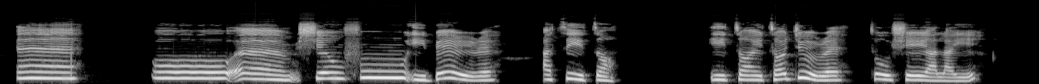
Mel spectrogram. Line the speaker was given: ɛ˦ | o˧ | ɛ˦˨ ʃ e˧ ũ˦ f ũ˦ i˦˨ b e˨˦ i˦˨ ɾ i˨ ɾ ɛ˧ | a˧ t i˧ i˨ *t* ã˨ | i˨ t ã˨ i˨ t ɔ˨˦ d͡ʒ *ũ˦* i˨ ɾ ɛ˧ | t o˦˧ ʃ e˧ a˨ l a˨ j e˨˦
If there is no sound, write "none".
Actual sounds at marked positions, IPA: t, u˦

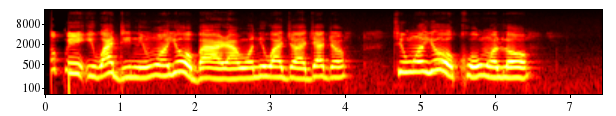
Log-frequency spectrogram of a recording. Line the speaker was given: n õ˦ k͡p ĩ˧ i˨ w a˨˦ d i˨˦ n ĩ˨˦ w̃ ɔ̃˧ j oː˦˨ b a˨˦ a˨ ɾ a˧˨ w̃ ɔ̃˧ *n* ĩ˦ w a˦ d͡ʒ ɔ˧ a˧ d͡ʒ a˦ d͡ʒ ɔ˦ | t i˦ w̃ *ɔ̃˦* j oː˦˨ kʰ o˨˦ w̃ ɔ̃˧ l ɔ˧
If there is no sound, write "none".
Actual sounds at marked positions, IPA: n, ɔ̃˦

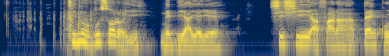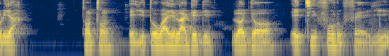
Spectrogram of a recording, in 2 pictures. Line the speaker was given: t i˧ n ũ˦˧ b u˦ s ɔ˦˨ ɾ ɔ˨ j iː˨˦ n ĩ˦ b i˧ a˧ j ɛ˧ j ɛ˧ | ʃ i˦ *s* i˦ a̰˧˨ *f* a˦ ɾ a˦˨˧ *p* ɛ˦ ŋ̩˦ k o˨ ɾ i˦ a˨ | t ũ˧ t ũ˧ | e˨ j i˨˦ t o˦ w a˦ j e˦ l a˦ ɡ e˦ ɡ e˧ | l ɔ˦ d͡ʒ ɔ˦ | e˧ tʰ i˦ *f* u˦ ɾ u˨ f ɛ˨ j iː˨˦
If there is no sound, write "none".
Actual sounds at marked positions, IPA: ʃ, f, p, f

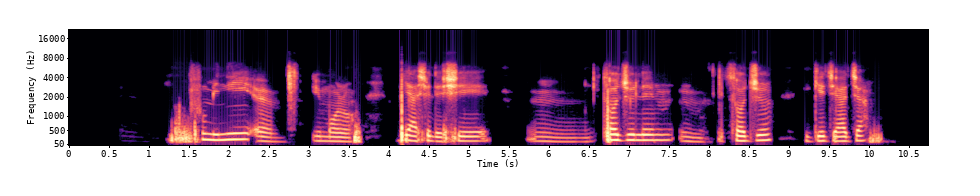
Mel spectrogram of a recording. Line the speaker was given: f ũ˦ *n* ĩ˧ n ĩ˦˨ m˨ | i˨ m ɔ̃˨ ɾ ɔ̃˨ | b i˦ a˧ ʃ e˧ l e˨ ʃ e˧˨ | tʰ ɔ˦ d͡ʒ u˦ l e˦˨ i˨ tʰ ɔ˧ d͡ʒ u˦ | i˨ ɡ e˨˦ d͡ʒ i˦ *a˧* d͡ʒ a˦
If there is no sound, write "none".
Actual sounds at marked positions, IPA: m, a˧

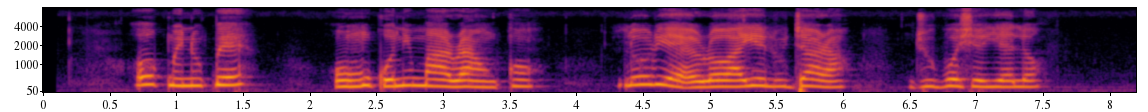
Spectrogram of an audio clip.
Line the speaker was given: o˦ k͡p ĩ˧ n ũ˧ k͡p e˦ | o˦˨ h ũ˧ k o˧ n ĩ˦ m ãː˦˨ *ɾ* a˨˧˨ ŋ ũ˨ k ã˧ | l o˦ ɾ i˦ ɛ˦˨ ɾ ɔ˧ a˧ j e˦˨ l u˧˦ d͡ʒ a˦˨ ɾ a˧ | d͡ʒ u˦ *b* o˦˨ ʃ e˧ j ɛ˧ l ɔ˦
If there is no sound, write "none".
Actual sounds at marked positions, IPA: ɾ, b

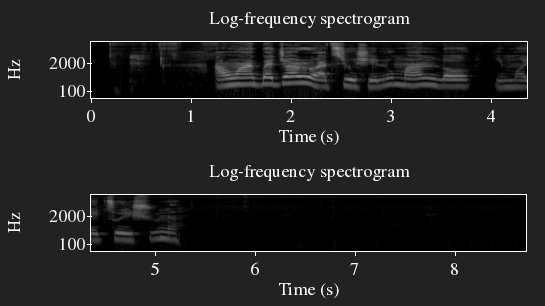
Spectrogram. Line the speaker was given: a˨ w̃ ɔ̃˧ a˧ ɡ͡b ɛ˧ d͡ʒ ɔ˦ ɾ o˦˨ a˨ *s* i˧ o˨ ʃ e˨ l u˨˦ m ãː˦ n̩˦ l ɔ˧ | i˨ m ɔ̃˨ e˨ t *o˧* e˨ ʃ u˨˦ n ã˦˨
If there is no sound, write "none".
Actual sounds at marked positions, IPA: t, o˧

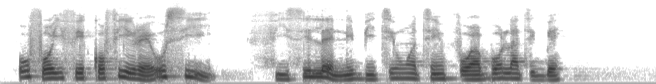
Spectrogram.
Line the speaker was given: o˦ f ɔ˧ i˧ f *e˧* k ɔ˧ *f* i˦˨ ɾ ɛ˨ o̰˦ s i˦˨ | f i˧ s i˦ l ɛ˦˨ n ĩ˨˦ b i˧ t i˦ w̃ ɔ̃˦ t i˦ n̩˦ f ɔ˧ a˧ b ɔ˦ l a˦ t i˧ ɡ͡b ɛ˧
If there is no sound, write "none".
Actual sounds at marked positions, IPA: e˧, f

